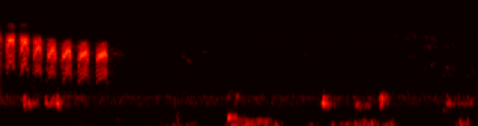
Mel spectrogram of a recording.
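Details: At a wild chickadee nest near Emigrant, Montana, in July, a quick run of seven high buzzy notes opens the recording, followed by low thumps and soft knocking inside the cavity.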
